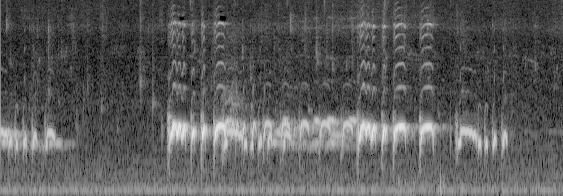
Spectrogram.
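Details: Big-voiced local zebra dove, used as a lure: a brief rolling coo, a pause, then a long fluent trill of quick bubbling notes ending in a falling flourish, over a low hum.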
